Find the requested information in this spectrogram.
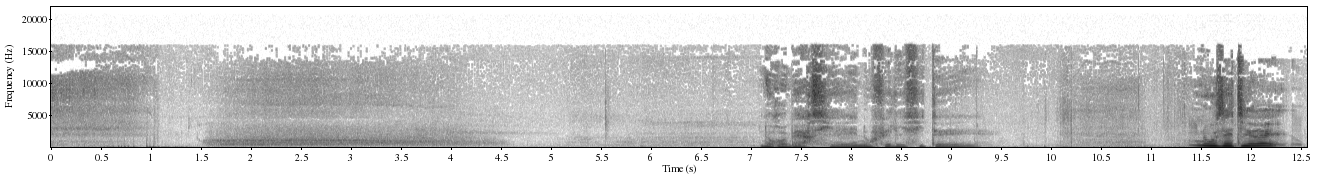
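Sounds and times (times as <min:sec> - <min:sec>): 
deep inhale and exhale: 0:00.0 - 0:07.1, 0:10.1 - 0:11.2
speech: 0:07.1 - 0:09.4, 0:11.6 - 0:12.4.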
